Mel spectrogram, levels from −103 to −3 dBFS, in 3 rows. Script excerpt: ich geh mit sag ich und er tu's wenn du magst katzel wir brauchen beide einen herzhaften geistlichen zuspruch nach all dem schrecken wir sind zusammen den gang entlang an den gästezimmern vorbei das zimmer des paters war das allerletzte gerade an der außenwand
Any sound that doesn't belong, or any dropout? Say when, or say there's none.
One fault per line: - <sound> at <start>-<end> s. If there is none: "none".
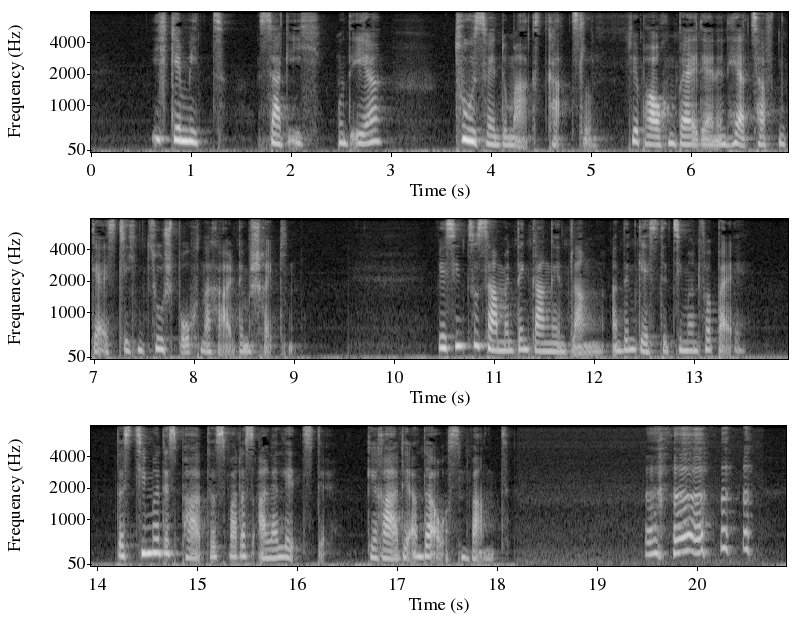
- laugh at 19.5-20.6 s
